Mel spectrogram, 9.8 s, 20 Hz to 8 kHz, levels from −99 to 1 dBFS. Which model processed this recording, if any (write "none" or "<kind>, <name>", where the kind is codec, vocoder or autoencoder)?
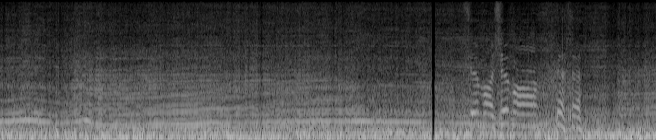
vocoder, BigVGAN v2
